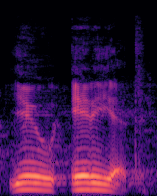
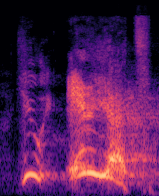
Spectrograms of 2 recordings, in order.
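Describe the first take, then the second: First: Slow, chuckling mock of dad; dad's insult remembered with a laugh. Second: Very high, slow yell at yourself; a furious scream at yourself; self-scolding yell. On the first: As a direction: drawl it through a laugh. Recalling father's verdict. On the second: Retold or imitated. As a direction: shriek it at your own stupidity. Scolding himself over the deal.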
